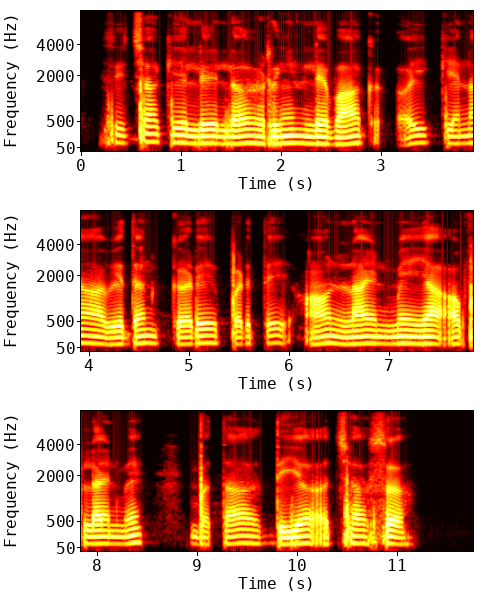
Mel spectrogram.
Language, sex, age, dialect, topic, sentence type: Maithili, female, 25-30, Southern/Standard, banking, question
